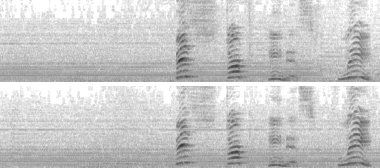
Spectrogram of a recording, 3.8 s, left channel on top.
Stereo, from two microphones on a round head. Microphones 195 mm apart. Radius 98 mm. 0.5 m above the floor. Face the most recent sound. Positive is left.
turn(degrees=-30)  # may be behind; listen again after turning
